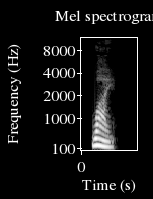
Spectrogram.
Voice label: "why", us female; everyone-can-use-english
